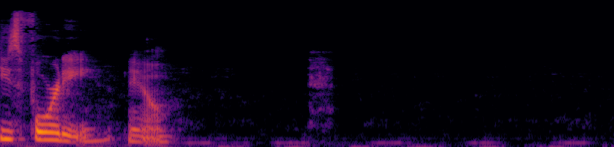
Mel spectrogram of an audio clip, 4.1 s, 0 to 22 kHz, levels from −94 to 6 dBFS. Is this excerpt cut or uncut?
uncut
